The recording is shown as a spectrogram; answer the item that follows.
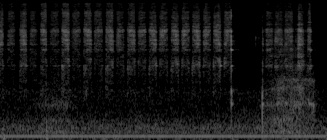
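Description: A cleaning block rubbed back and forth across sticky, gummed-up pruner blades gives a close, steady scratchy rasp in quick repeated strokes, pausing briefly near the end before resuming, over a low constant hum.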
